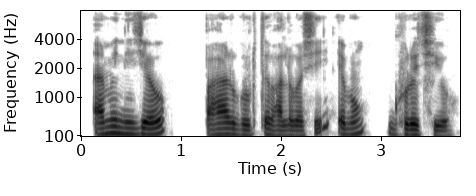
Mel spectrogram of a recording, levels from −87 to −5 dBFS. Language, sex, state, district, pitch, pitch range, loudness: Bengali, male, West Bengal, Jalpaiguri, 125 Hz, 110-130 Hz, -16 LUFS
